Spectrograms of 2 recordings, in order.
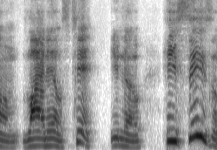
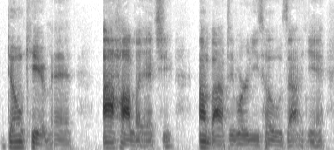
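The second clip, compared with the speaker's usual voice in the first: low, quiet brush-off; mock indifference; 11 semitones lower, 10 dB quieter than usual. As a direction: imitate a lord dismissing someone under his breath. Retold lord brushing the knight off.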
